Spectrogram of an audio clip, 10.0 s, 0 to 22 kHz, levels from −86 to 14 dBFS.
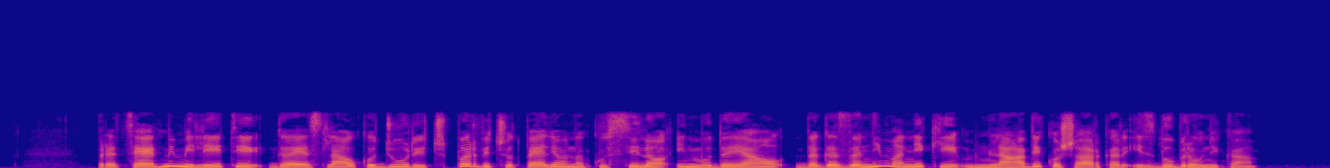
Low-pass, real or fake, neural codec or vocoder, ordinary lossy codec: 7.2 kHz; fake; codec, 16 kHz, 4 kbps, X-Codec, WavLM features, trained on Multilingual LibriSpeech; none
